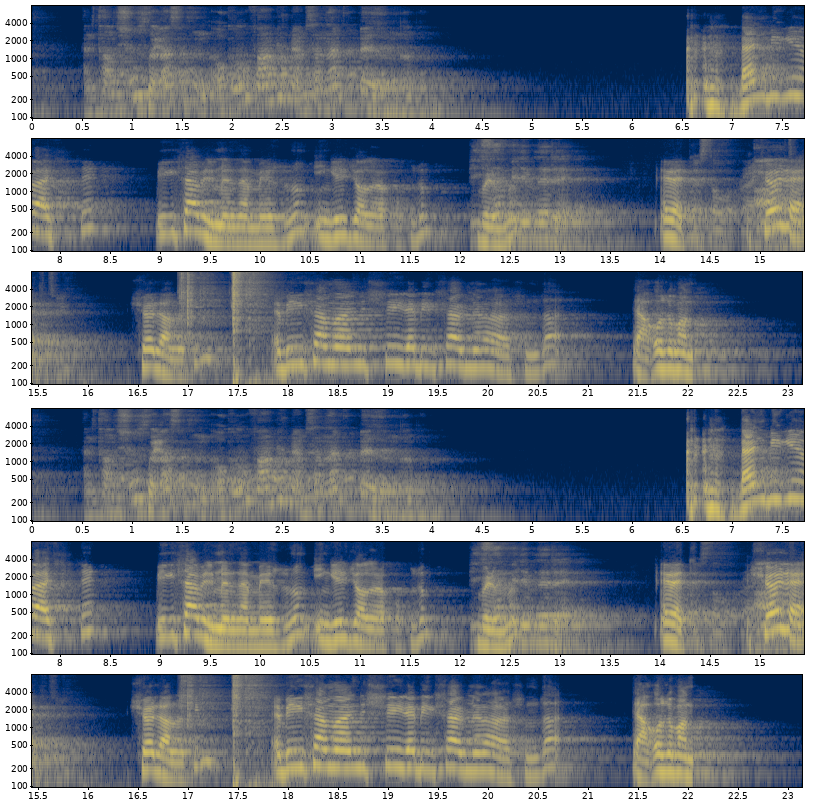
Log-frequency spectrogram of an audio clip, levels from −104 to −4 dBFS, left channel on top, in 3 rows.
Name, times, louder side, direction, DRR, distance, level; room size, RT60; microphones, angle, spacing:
voice 1, 0.5-3.9 12.1-13.2 14.9-15.5, equal, 5° left, -3 dB, 4.6 m, -40 dB
voice 2, 6.5-8.4 9.0-11.8 12.2-12.6 14.0-14.4 14.9-15.5 16.5-17.3 17.8-20.8 21.5-22.1, right 3 dB, 55° right, 12 dB, 0.9 m, -29 dB
sound 1, 13.8-13.9 14.3-17.1 17.4-17.7 18.5-18.9, left 5 dB, 40° left, 2.4 m, -38 dB
28.0 x 27.5 x 6.3 m, 1.4 s
head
